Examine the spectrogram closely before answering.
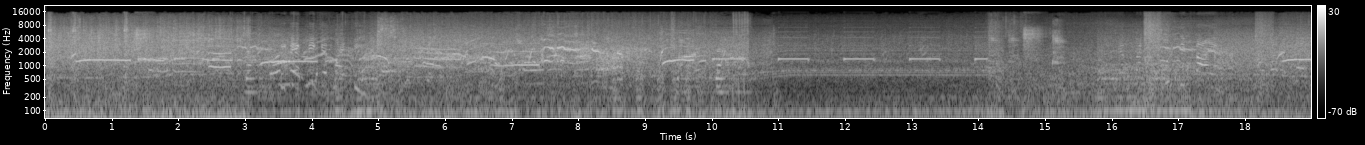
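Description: A water cannon hisses as it sprays.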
